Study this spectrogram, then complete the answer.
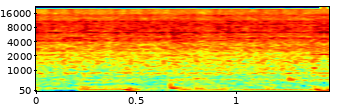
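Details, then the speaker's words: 1994–2004 Mustang after replacing a noisy power steering pump with a rebuilt one, fluid bled and level lowered, wheel turned at idle: smooth even idle, no whine or groan; normal power steering pump. "our steering nice and quiet there's what it was repair is done"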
